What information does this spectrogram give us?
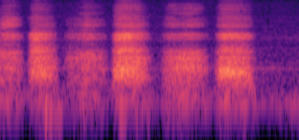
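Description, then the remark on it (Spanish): A person demonstrates centered breathing, breathing in and out audibly, calm and cyclical, about five even breath cycles in steady rhythm, each breath a soft airy rush with no talking. “¿Ves cómo se escucha esa respiración mucho más diferente a”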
